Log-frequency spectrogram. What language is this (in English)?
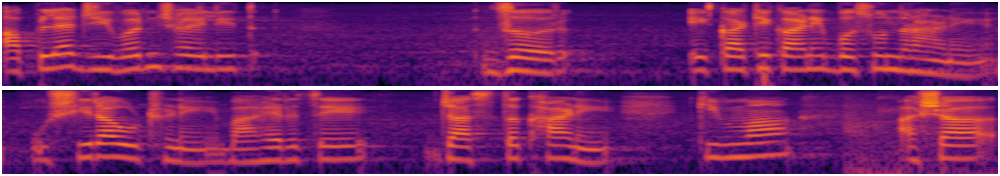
Marathi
